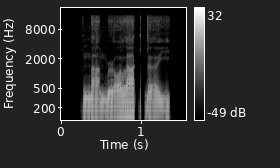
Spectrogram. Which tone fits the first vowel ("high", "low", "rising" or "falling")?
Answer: low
